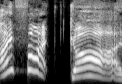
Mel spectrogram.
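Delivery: puppet voice. Acting out Big Bird in imagined therapy with Elmo: acting as Big Bird. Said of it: "Big Bird's like".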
